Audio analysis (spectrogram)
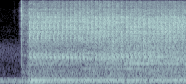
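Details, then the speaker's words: GMC Sonoma that won't start: when the trickle charger is switched to engine-start mode, the starter suddenly spins up to a steady high whir and keeps running uncommanded. It stops when the starter relay is pulled; cause unknown. "I do that and it activates the starter for some reason. And if I come over here and pull out that starter relay, it stops. As soon as I put it back in, it starts again."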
